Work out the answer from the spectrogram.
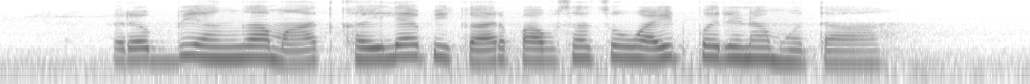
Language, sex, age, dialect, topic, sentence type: Marathi, male, 18-24, Southern Konkan, agriculture, question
